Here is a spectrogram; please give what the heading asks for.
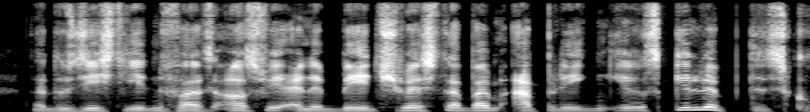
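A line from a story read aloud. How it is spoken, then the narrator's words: Grunting. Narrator (German): grunzte Doña Rosa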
